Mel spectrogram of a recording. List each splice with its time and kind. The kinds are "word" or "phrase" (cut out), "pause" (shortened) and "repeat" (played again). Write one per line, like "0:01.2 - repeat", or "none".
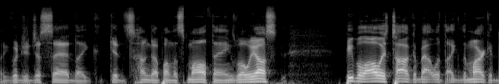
none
